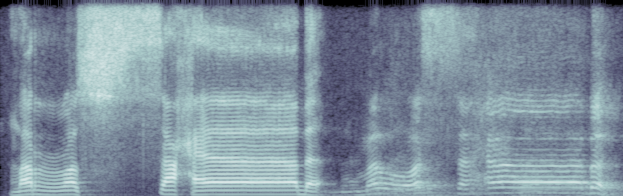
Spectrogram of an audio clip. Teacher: قلقلہ ہوگا، اور را کو پر پڑھیں گے، سین میں سیٹی نکالیں گے اور ہا کو درمیان حلق سے ادا کریں گے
